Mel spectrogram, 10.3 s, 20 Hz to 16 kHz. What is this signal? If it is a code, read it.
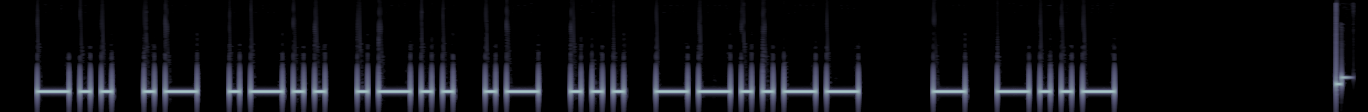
Morse code, heard as a keyed tone, about 14 wpm, 700 Hz. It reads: DALLAS, TX
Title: Common QSO Phrases Encore 15wpm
